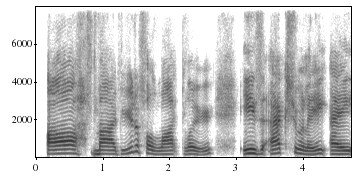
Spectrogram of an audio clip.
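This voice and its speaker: A woman's medium-pitched voice in an Australian accent, with ordinary pitch variation, over a quiet background. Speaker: pastel artist demonstrator. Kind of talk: live art demonstration. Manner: casual, chatty.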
